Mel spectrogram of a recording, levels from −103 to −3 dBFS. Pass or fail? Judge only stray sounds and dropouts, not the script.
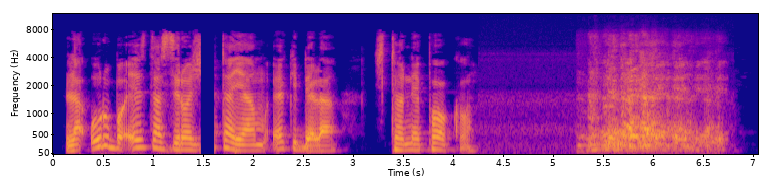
fail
